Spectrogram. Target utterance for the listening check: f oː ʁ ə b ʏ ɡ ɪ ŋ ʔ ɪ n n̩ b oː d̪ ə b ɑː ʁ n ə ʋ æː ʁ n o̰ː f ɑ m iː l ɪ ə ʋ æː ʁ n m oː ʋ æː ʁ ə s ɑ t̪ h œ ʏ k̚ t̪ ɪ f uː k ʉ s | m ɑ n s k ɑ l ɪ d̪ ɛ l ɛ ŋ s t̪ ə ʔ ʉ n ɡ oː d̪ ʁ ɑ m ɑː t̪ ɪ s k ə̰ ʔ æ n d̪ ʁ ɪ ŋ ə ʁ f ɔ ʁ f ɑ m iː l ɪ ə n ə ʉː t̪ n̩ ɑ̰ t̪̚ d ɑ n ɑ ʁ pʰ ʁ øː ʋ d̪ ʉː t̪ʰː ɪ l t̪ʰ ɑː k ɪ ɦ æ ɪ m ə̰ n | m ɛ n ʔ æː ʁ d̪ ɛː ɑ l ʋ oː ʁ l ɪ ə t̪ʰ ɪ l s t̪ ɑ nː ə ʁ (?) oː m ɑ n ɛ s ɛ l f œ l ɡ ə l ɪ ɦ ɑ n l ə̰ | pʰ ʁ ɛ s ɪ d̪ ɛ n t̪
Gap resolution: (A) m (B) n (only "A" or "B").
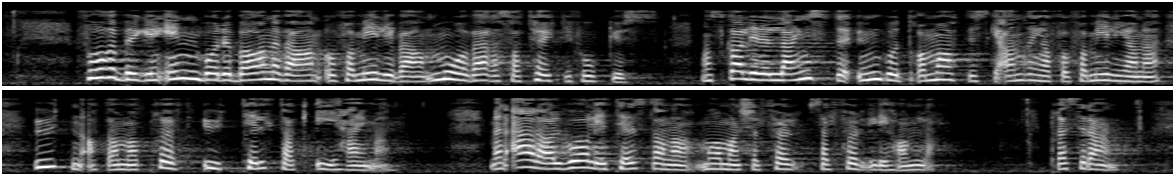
A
